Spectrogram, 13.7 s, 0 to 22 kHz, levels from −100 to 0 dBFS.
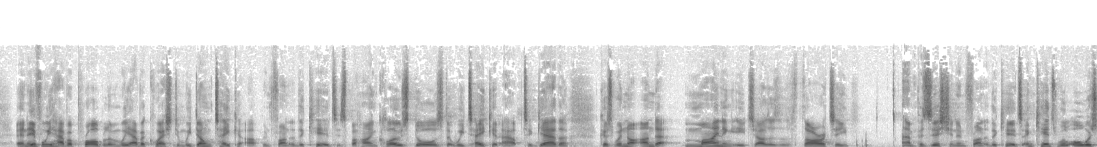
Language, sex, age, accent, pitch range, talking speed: English, male, 40-59, British, 150-190 Hz, 210 wpm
